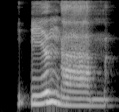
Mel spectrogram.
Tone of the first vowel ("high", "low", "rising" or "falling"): rising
